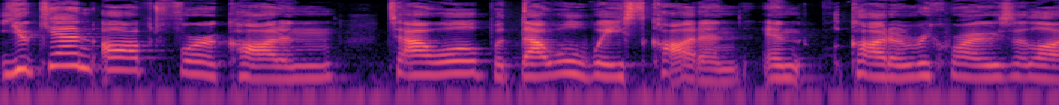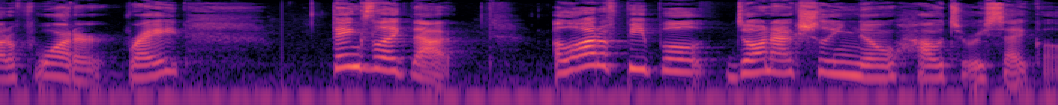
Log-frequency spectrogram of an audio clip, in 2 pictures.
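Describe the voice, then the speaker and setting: A woman talks at a moderate pace in a Russian accent. Her tone is animated. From Russia, Moscow. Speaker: musician and creative director. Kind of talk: rant vlog.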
